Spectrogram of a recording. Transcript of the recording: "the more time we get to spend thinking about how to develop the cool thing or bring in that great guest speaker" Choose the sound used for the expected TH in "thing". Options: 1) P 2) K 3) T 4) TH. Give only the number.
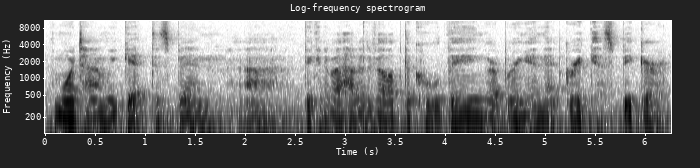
4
